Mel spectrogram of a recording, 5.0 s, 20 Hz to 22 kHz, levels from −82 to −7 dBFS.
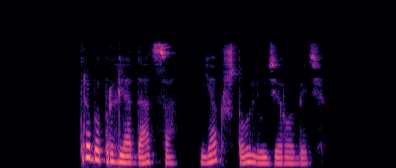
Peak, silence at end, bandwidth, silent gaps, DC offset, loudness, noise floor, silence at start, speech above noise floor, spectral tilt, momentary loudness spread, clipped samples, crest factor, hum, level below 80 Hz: -14 dBFS; 0.95 s; 8.2 kHz; none; under 0.1%; -34 LUFS; -86 dBFS; 1 s; 53 dB; -5 dB/octave; 12 LU; under 0.1%; 22 dB; none; -74 dBFS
